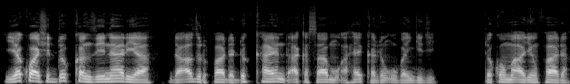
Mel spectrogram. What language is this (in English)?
Hausa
